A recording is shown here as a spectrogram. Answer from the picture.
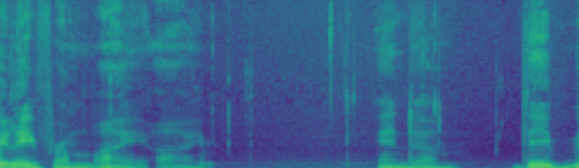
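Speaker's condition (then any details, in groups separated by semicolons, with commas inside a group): ALS; affects chest and throat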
